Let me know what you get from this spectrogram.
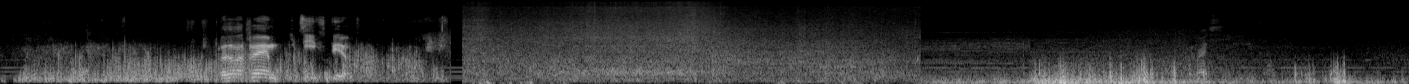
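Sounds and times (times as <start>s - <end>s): wind rumbling on microphone: 0.0s - 14.0s
surf washing on shore: 4.6s - 9.2s.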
